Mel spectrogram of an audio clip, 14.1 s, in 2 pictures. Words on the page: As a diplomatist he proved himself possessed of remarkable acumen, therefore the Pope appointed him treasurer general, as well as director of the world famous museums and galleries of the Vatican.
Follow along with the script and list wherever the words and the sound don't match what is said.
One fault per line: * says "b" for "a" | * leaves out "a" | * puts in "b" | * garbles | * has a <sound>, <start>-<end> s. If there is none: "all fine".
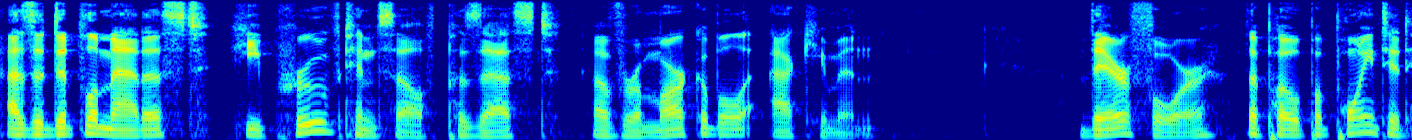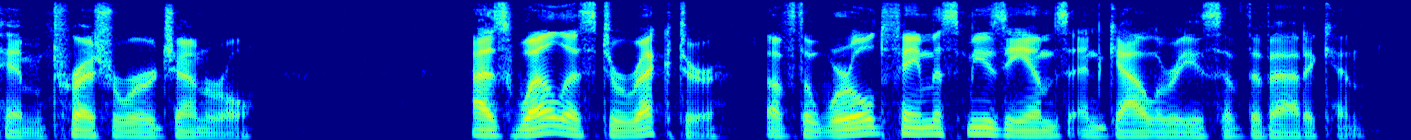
all fine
